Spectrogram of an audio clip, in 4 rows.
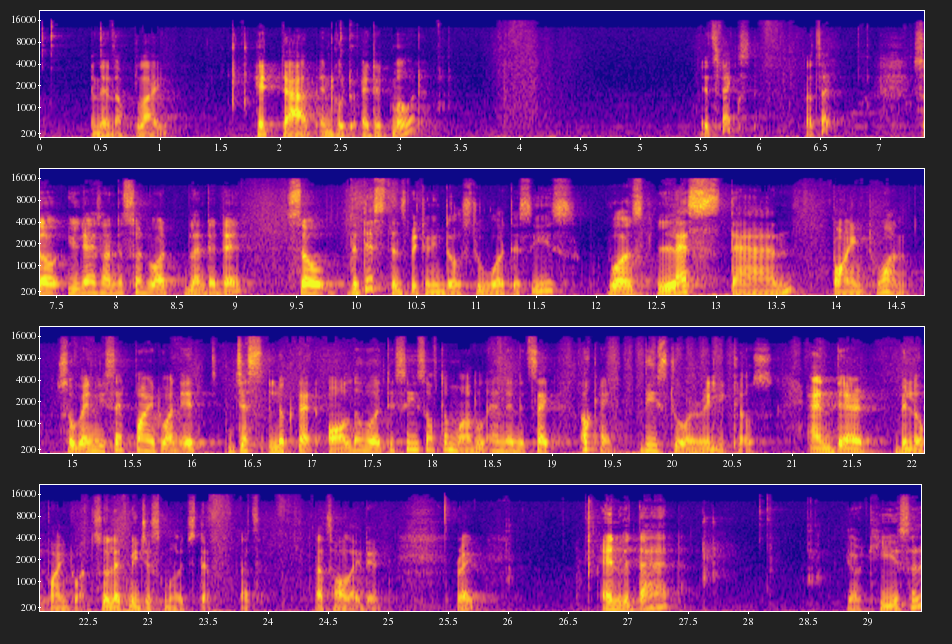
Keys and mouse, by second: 0.1 click, 1.6 Tab, 26.5 middle click, 27.6 Tab, 29.1 middle click.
